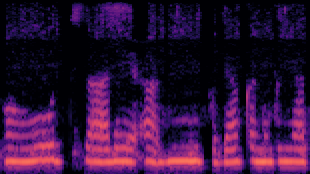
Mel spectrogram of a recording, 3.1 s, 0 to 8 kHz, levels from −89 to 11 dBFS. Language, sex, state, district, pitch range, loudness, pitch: Hindi, female, Bihar, Purnia, 215-230 Hz, -25 LUFS, 225 Hz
